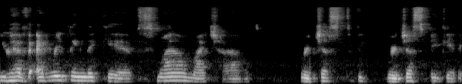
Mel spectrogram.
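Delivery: whispered words. Retelling what a woman whispered in their ear while holding their hand, whispering. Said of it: "she whispers in my ear".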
